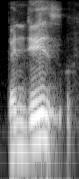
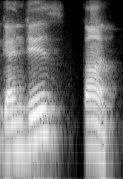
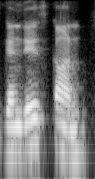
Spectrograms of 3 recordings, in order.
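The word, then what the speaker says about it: Genghis Khan: thing about the uh Gangjes it's actually Ganjes Khan that the correct pronunciation is Ganjes Khan we recently had a Mongolian delegation coming to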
